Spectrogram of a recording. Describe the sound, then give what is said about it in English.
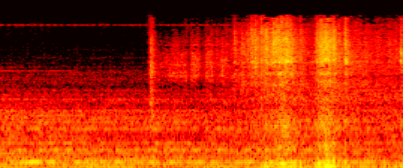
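A car engine rumbles steadily, then roars louder with a gritty, revving surge near the end as the car drives away, with no voices present. “I heard an engine roar, then the squeal of tires fading into the distance.”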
